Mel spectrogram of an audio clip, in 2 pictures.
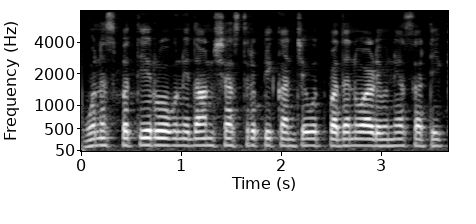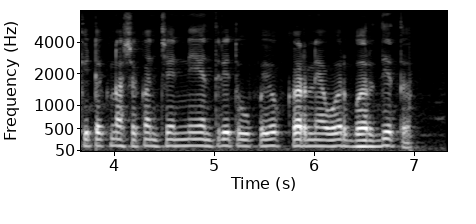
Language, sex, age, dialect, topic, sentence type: Marathi, male, 60-100, Standard Marathi, agriculture, statement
